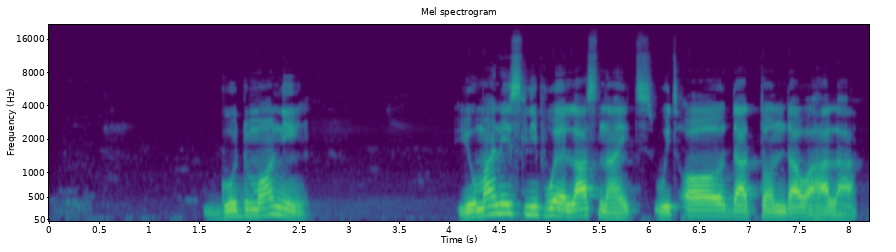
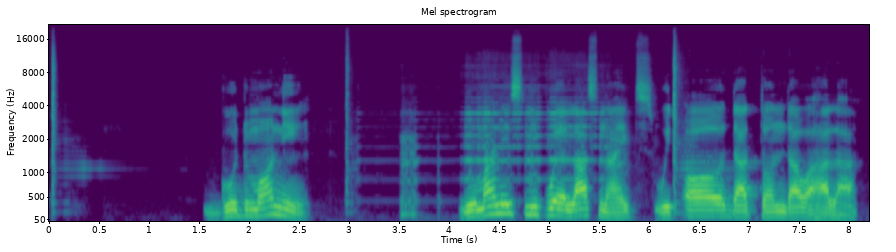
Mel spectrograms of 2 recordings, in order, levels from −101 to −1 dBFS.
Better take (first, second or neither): first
